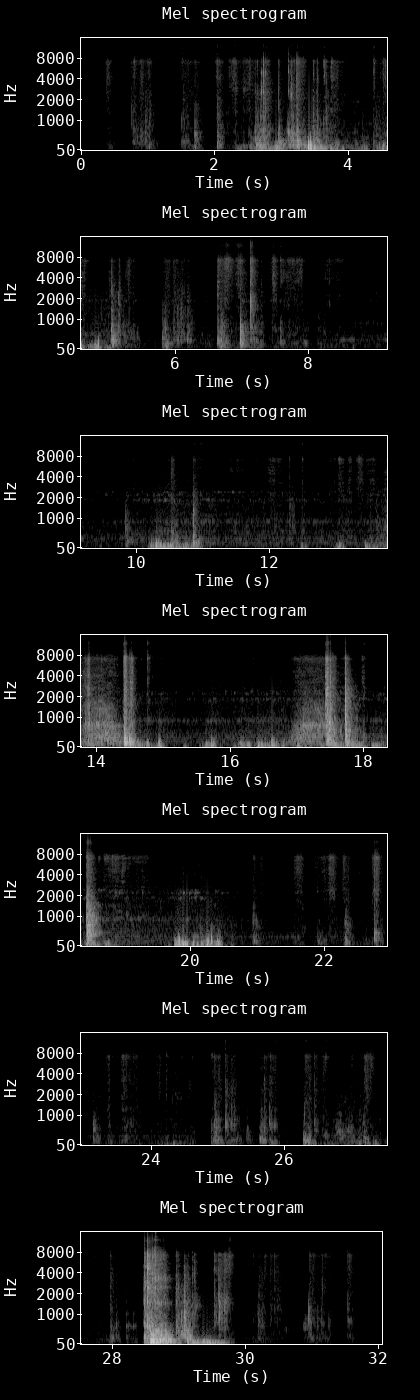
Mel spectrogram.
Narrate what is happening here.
I have opened a bedroom door, I have then walked over to a drawer in the bedroom, opened it, I got some stuff, then I have closed the drawer, walked out of the bedroom into the living room and I have closed the door of the bedroom, then I walked away.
